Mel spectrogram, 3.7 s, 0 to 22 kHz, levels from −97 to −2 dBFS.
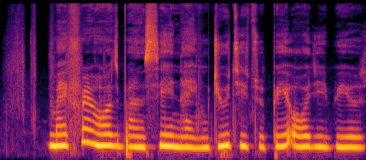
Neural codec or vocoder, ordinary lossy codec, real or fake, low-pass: none; none; real; none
